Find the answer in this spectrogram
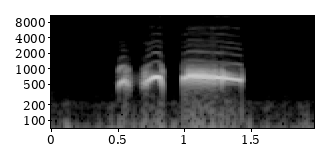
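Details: One spotted dove phrase in the high 'small voice' style for luring and training answering doves: two brief coos followed by a smooth, drawn-out croo that slowly falls in pitch.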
